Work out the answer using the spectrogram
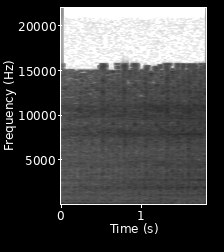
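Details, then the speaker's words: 1925 Ford Model T just hand-crank started, spark lever fully retarded; slow, lumpy, uneven idle with heavy shake, rough until spark advanced from the cab — rough running with retarded ignition timing. "and now you can hear the engine sounds a bit rough so what we're going to do now is return to the cab and we're going to advance the spark"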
